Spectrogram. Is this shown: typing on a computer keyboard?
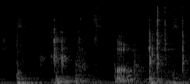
yes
